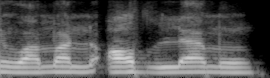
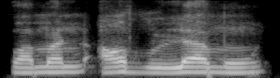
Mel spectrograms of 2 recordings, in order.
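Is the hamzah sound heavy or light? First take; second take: heavy; heavy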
